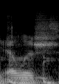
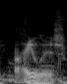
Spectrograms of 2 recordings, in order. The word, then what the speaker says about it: Eilish: I was like, Billie Eilish? What? Why? Why are you pronouncing an E like an I?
